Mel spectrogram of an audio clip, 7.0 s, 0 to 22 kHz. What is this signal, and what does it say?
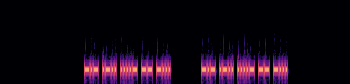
Morse code, heard as a keyed tone, about 40 wpm, 700 Hz. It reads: KL4MB KL4MB
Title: USA Call Signs - 5 Characters - Repeated 2x - 40wpm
